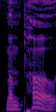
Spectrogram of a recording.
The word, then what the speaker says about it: Mpho: Mumpo is spelled M-P-H-O, Journey with Mumpo.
